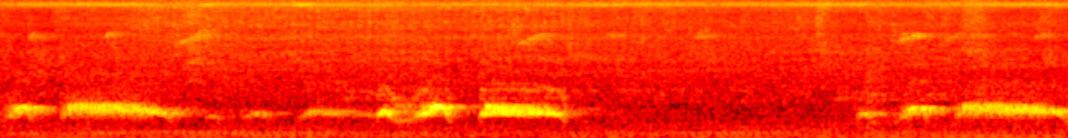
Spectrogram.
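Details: Spotted dove, pesom tekukur, calling a rival for luring: low husky coos in a first burst, a stuttered double coo in the middle, then a long gap before a final drawn-out coo.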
